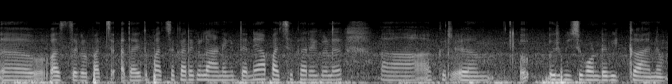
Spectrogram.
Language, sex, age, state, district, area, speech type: Malayalam, female, 18-30, Kerala, Palakkad, urban, spontaneous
